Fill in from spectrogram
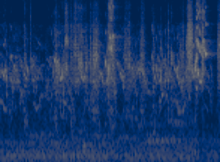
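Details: Continuous high-pitched budgerigar warbling from a breeding pair, a fast jumble of scratchy chirps and squeaky tweets that grows louder midway and again near the end.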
